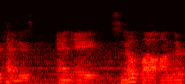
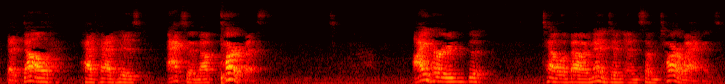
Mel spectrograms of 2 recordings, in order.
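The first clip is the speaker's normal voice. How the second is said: sly engine; 3 semitones higher, 8 dB louder than usual. Acted. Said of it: "said Douglas".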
